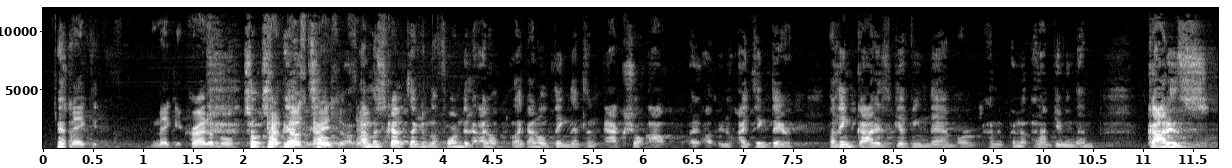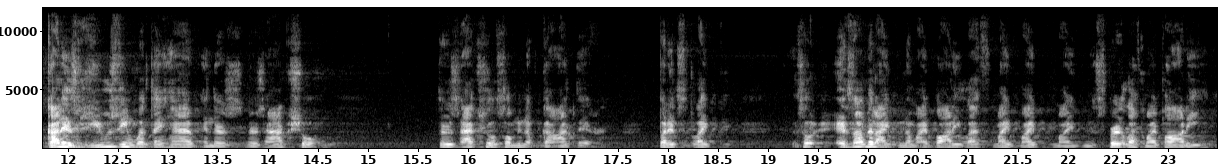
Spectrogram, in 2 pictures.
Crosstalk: present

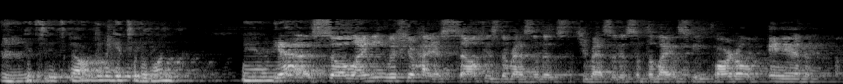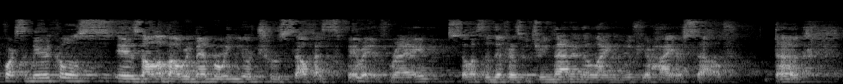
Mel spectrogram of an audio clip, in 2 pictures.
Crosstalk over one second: none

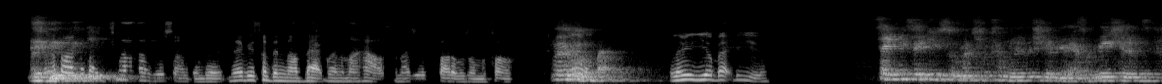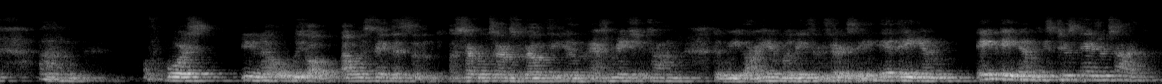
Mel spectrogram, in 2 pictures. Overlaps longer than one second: none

